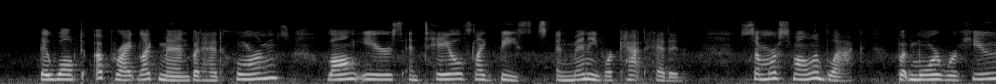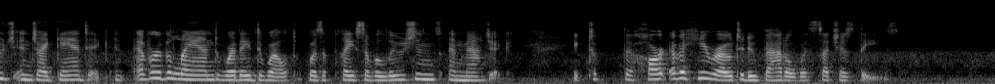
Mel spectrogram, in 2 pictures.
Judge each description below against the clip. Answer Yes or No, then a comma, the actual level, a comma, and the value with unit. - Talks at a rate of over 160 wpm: Yes, average, 175 wpm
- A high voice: Yes, high, 220 Hz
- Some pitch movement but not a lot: Yes, average, 3.4 semitones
